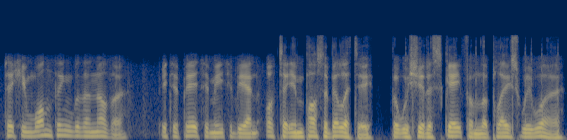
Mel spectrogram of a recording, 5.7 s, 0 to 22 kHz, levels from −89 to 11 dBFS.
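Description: From the start to 2.79 s the speech is dull and boxy, likely an input switched to a poorer device: the spectrogram shows nothing above 3.8 kHz, the waveform sits about 5 dB lower, and a noise floor roughly 35 dB down appears. From 4.06 to 5.60 s a train of clicks, about 7.9 per second at irregular spacing and roughly fifteen in all, shows as sharp vertical lines and spikes peaking a little above the speech. This is likely interference or a faulty connection. The band then reaches 7.6 kHz, as the Speex codec at 23.8 kbps allows.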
